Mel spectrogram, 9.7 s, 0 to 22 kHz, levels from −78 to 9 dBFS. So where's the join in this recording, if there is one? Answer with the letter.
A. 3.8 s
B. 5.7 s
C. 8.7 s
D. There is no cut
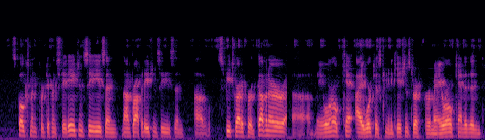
B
